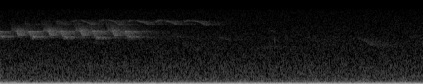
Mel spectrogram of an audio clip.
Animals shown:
Veery (Catharus fuscescens), Ovenbird (Seiurus aurocapilla), Black-and-white Warbler (Mniotilta varia)

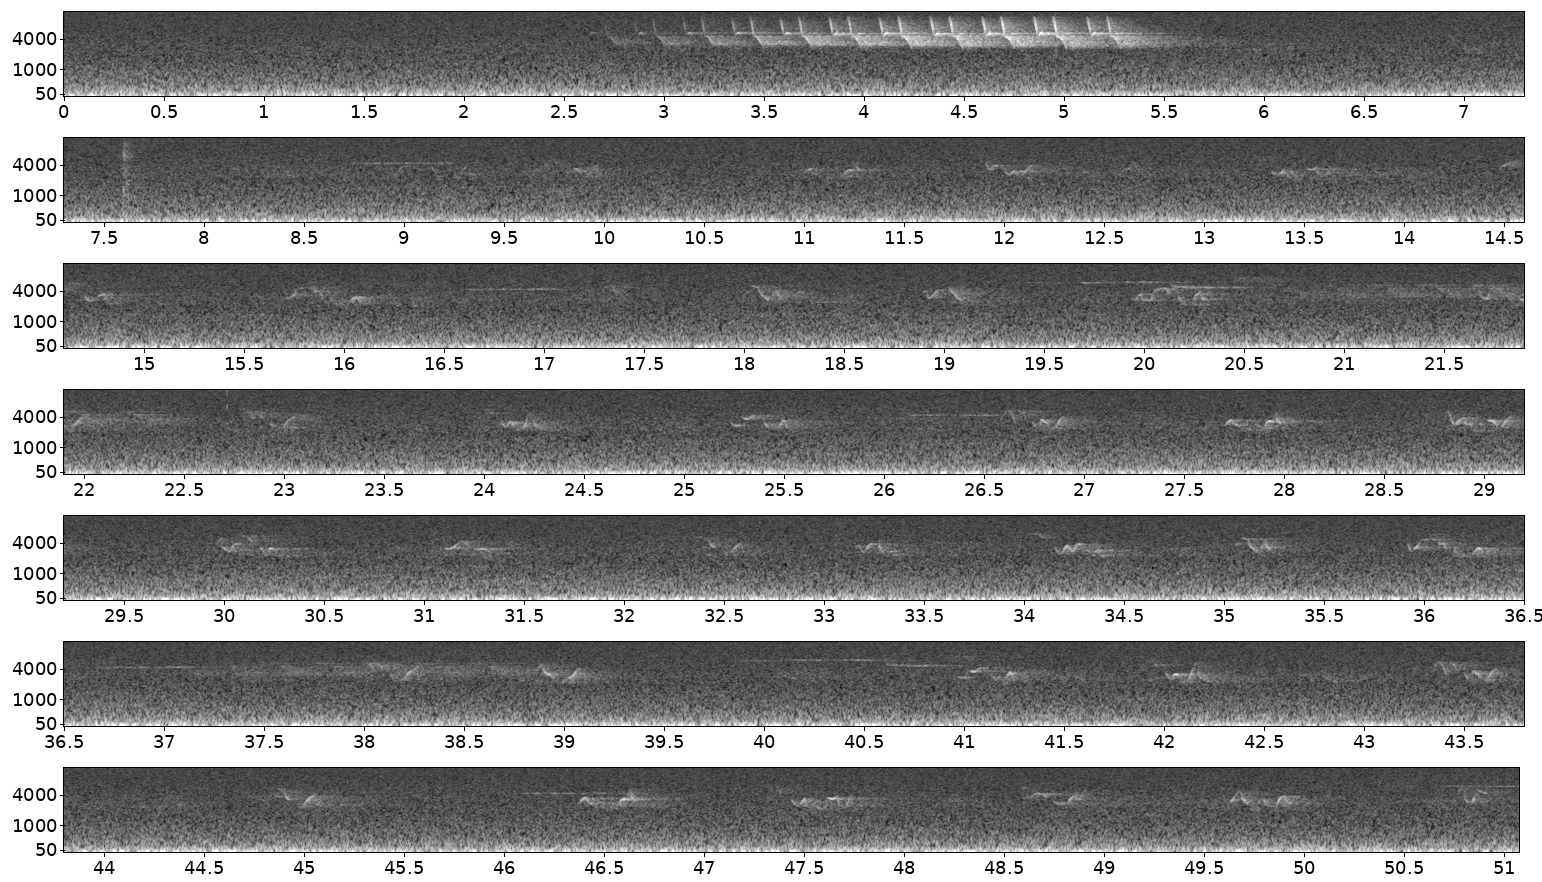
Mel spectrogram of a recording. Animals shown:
Red-eyed Vireo (Vireo olivaceus), Black-throated Green Warbler (Setophaga virens), Ovenbird (Seiurus aurocapilla)

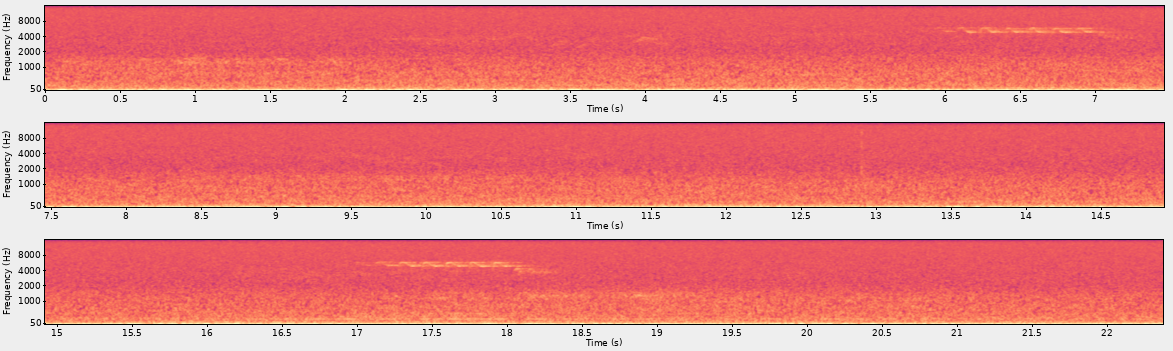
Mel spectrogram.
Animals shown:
American Crow (Corvus brachyrhynchos), Purple Finch (Haemorhous purpureus), Yellow-rumped Warbler (Setophaga coronata)

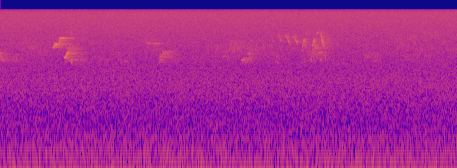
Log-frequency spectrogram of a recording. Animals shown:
Red-eyed Vireo (Vireo olivaceus), Chestnut-sided Warbler (Setophaga pensylvanica)

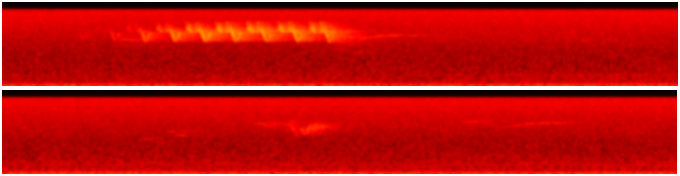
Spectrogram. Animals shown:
Ovenbird (Seiurus aurocapilla), Blue-headed Vireo (Vireo solitarius), Blue Jay (Cyanocitta cristata), Hermit Thrush (Catharus guttatus), Eastern Wood-Pewee (Contopus virens)

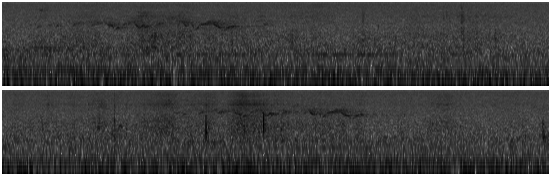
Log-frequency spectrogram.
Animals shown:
Purple Finch (Haemorhous purpureus)

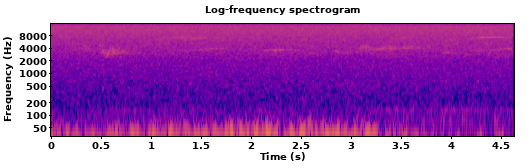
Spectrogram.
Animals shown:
Cedar Waxwing (Bombycilla cedrorum), Eastern Wood-Pewee (Contopus virens), Red-eyed Vireo (Vireo olivaceus)

